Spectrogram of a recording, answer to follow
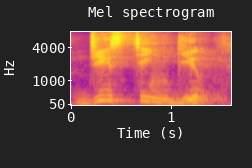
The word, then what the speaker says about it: distinguir: Então, o Conselho Administrativo extinguirá, aliás, o verbo é extinguir, não é extinguir, nem distinguir, nem adquirir. O U não se pronuncia. Extinguir, adquirir, distinguir.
